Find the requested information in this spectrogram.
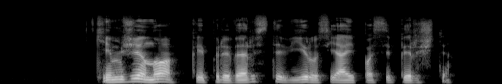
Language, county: Lithuanian, Kaunas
